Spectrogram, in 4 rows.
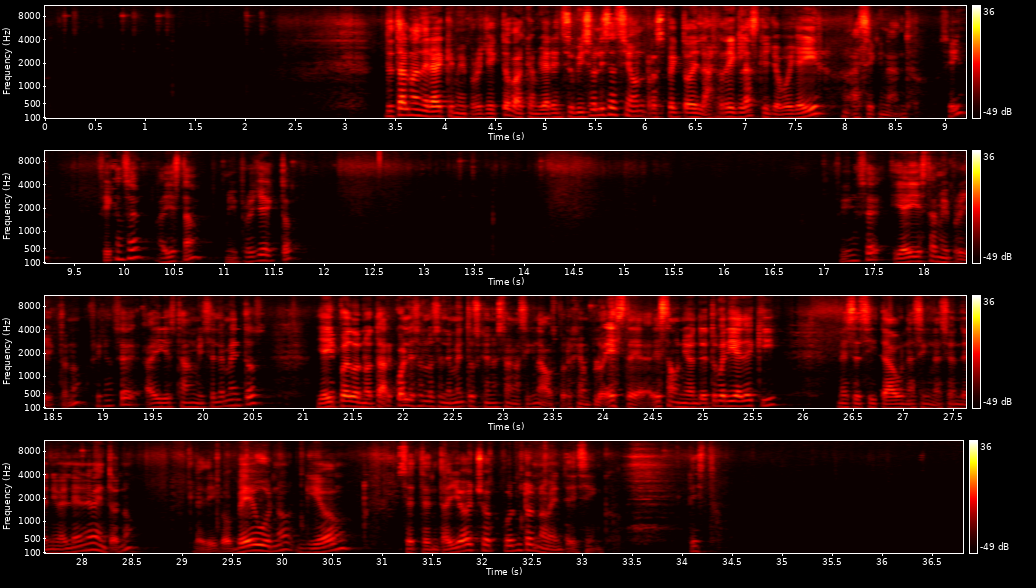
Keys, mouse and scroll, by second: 0.2 click, 0.8 click, 1.2 click, 2.1 click, 9.8-10.6 scroll up 4, 11.0-11.7 scroll up 2, 11.4 middle click, 13.4 middle click, 14.2 click, 15.1-15.6 scroll up 2, 17.0 middle click, 18.5 shift+middle click, 18.8-19.3 scroll down 2, 19.0 shift+middle click, 19.3 middle click, 20.0 middle click, 20.5 middle click, 23.0 scroll up 2, 23.9 click, 28.1 click, 29.4 b, 29.7 1, 30.2 -, 31.4-33.2 typing, 33.9 click.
